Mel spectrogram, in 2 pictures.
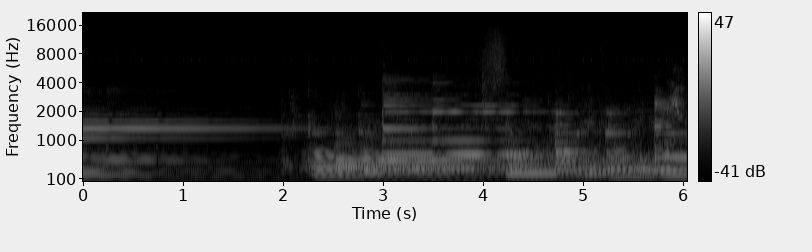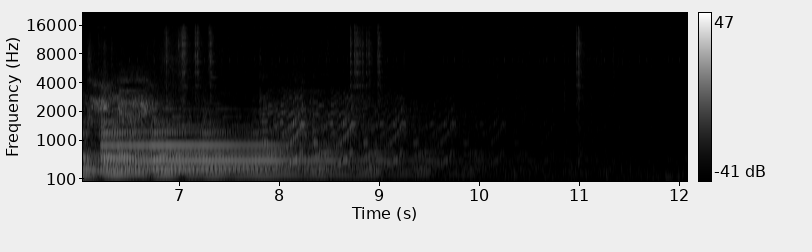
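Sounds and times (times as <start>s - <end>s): electric guitar notes ringing: 0.0s - 11.0s
squeaky string chirps: 6.4s - 10.8s.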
